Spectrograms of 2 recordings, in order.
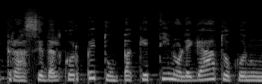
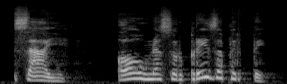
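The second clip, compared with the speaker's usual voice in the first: higher, louder, smiling tease; 5 semitones higher, 6 dB louder than usual. A narrator's reading. Madeleine tells her husband about a surprise, smiling. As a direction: dangle a happy surprise.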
